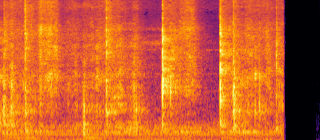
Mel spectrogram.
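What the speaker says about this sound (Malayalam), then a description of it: "നാലര സ്പൂണോളം പഞ്ചസാരയും കൂടെ ചേർത്ത് കൊടുക്കുന്നു നമുക്കിതൊന്ന് മിക്സ് ചെയ്യാം എല്ലാം കൂടെ" A spoon stirs sugar into a pudding mixture in a bowl, giving soft scraping and a few sharper clinks against the side, close and fairly quiet for under three seconds before silence.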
